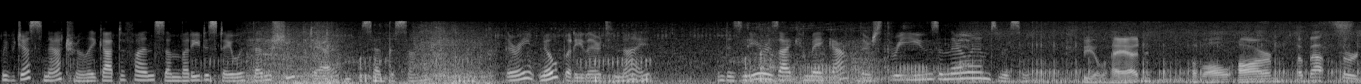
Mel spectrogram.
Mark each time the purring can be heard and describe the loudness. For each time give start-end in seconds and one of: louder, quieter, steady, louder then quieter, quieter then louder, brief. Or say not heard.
0.0-13.5 louder.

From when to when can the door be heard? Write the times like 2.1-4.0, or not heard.
2.4-5.0, 7.4-8.8.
